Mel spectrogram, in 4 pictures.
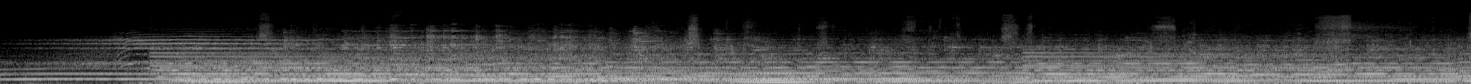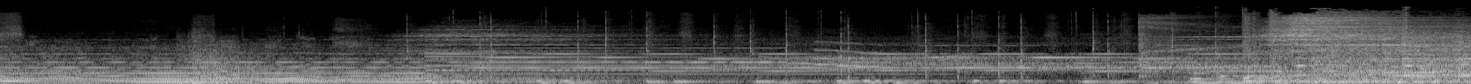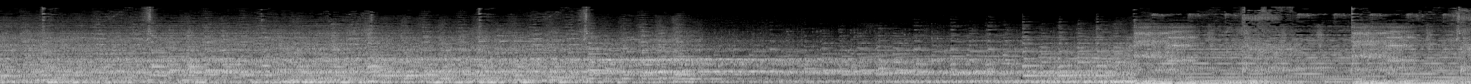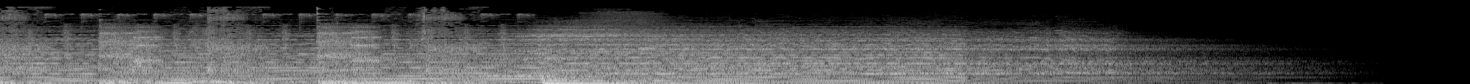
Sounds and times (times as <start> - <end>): Soundtrack music: 0.0 - 57.4.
